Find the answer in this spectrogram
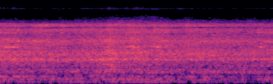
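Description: Steady rushing background noise with a low hum underneath, even throughout.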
